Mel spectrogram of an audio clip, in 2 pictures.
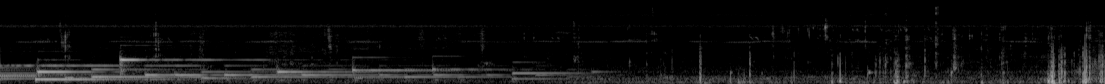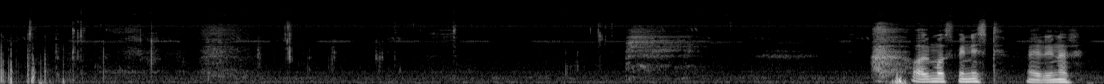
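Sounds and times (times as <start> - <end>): person chewing and biting food: 0.4 - 16.0, 16.6 - 17.3
mouth clicks: 16.6 - 17.3.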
